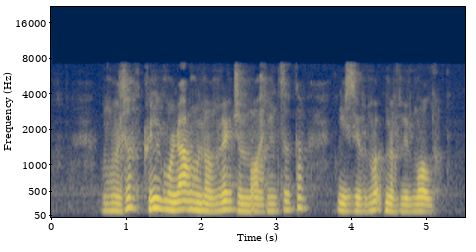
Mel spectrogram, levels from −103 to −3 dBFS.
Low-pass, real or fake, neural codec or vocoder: 7.2 kHz; fake; autoencoder, 22.05 kHz, a latent of 192 numbers a frame, VITS, trained on one speaker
